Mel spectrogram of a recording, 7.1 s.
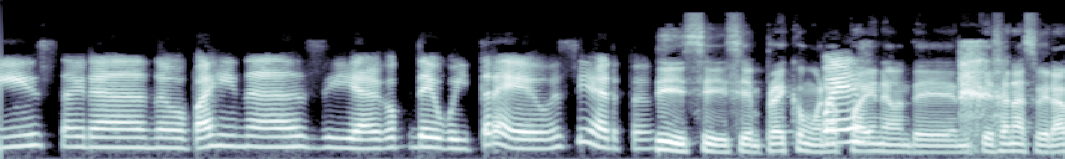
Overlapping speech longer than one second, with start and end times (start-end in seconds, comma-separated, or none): none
